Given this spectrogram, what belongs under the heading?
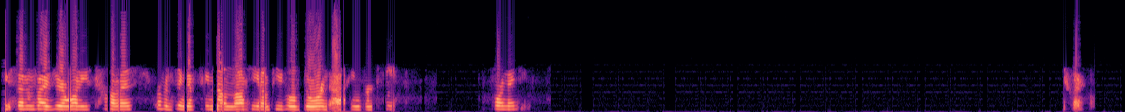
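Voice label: police radio dispatch, ScottsdalePolice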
